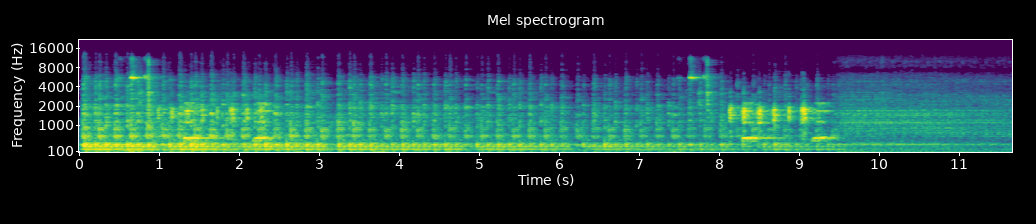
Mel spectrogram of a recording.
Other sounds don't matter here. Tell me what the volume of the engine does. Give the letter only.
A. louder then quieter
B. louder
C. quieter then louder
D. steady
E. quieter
E.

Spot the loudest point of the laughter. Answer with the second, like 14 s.
9 s.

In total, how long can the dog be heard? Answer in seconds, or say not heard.
4 s.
